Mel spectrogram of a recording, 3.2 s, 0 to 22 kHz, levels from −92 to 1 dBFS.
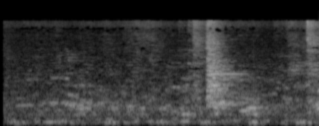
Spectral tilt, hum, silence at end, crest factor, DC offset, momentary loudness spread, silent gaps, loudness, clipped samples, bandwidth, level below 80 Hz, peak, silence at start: -1 dB/octave; none; 0 s; 24 dB; under 0.1%; 19 LU; none; -35 LUFS; under 0.1%; 12 kHz; -72 dBFS; -14 dBFS; 0.05 s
